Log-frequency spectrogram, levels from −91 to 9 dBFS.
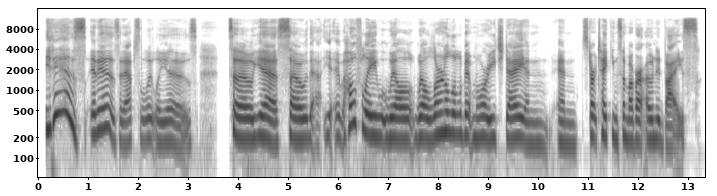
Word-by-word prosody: It 270 +6 +3 0.4
is, 235 - 0
it 225 +1 +1
is, 265 - 0
it 175 - -5
absolutely 180 0 -5
is. 165 -1 -6 0.6
So, 195 -2 +4
yeah, 195 -4 +3
so 190 +2 +1
tha 200 - -6
i 215 +2 -5 0.2
w - - -6
hopefully, 265 -8 +2
we'll 190 -2 +1
we'll 195 -1 +1
learn 225 +3 +3
a 240 - +4
little 225 -1 0
bit 220 0 +1
more 200 +1 -2
each 190 0 -3
day 200 0 +2
and 165 -2 -9
and 165 -3 -6
start 210 -4 0
taking 205 -3 -1
some 200 0 -2
of 180 +1 +1
our 180 -2 +2
own 185 0 -1
advice. 150 - -2
195 Hz, 145 wpm, -22 LUFS, 180-210 Hz, 0.6 s, So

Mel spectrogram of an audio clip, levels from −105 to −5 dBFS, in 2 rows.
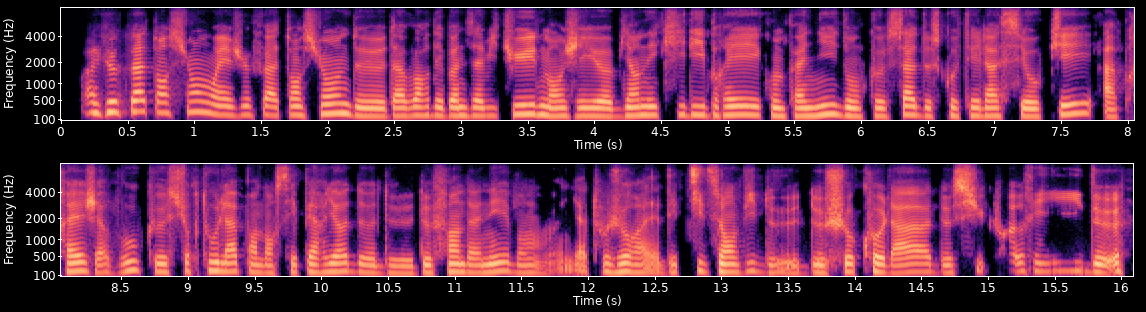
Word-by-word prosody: Ah! 220 +1 -1
Je 235 0 +4
fais 245 +2 +2
attention, 235 -1 -1
ouais. 185 -3 +1
Je 175 +1 -3
fais 180 +1 -4
attention 180 +5 0
de 160 -5 +1
d'avoir 165 +1 0
des 170 - 0
bonnes 165 0 +1
habitudes, 185 +4 +1
manger, 160 -1 +2
heu, 155 -1 +3
bien 165 +3 +1
équilibré 180 0 0
et - - -4
compagnie 165 +3 +1
donc 160 -2 -1
heu, 155 - 0
ça, 180 +2 +1
de 160 - -4
ce - - -5
côté-là, 160 -1 -1
c'est 155 -1 -1
OK. 150 +4 0 0.3
Après, 165 +4 +2
j'avoue 155 +3 0
que, 165 -2 -2
surtout, 170 +3 -1
là, 170 0 +2
pendant 150 -3 -3
ces 155 +2 -3
périodes, 165 +2 0
heu, 150 - -1
de 135 -1 -6
de 150 - 0
fin 165 +4 +2
d'année, 160 +3 0
bon, 145 -1 -6
heu, - - -13
il - - -8
y - - -1
a - - -3
toujours, 165 0 0
allez, - - -2
des 155 - -6
petites 170 -2 +2
envies 160 +2 +2
de 150 -2 -6
de 150 - 0
chocolat, 160 0 +2
de 145 -1 -6
sucreries, 175 +3 -1
de 160 +1 +3
165 Hz, 210 wpm, -23 LUFS, 155-175 Hz, 0.3 s, Je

